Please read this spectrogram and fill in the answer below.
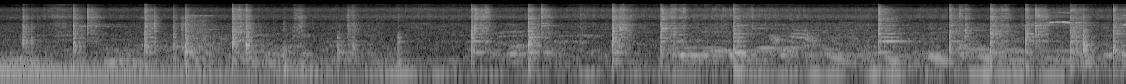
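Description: A steel spoon scraping coriander and mint leaves off a steel plate into a kadai and stirring them in, with irregular clinks and scrapes of metal on metal, a few a second, over a low sizzle of frying onions and tomatoes.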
